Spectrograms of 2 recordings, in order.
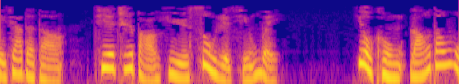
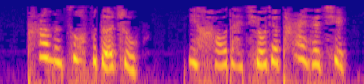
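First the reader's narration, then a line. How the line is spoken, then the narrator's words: Crying. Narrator (Chinese): 思琪 哭道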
